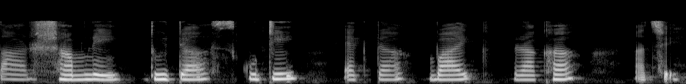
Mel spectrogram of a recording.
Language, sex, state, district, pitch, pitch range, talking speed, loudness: Bengali, female, Tripura, West Tripura, 230 Hz, 220-240 Hz, 70 wpm, -16 LUFS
